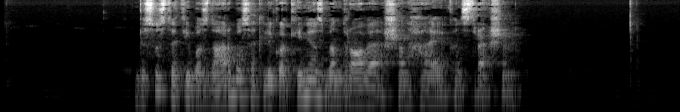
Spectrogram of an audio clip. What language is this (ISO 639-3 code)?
lit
